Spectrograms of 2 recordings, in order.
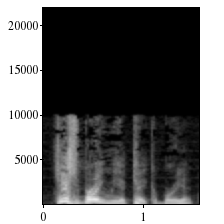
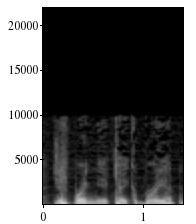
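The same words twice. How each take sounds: First: Insisting. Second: Said in the usual way. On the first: Acted. Elijah repeats louder.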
